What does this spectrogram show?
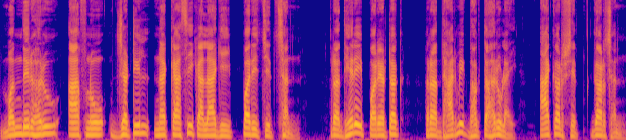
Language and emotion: Nepali, neutral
